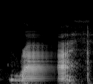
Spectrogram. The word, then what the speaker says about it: wrath: Wrath, yeah. It's a silent W.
